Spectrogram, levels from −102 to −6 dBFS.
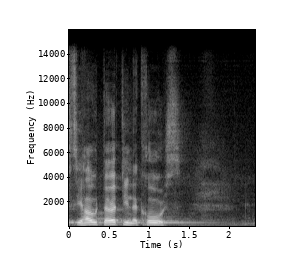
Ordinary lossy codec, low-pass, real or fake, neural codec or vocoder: none; 14.4 kHz; fake; codec, 44.1 kHz, 7.8 kbps, DAC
